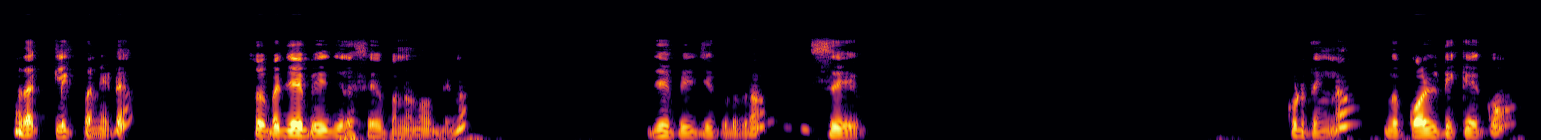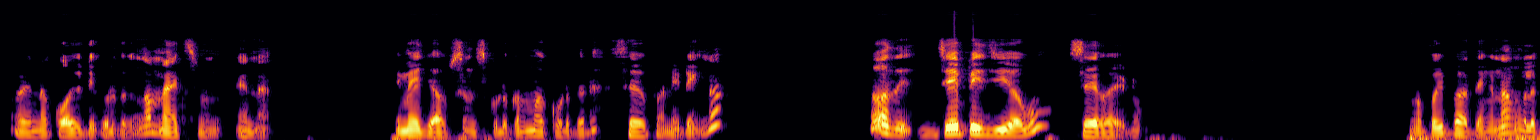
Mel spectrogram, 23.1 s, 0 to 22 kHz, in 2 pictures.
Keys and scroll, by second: 21.6 ctrl+o.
